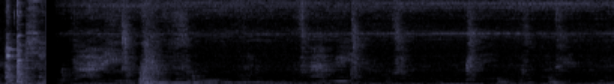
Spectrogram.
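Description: Faint room sound with a low steady hum, a few light clicks, and one brief voice-like call that falls in pitch about a second in.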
